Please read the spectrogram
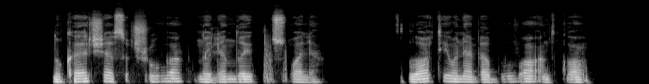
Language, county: Lithuanian, Vilnius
